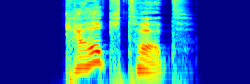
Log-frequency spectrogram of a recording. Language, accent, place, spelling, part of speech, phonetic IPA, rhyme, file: German, Germany, Berlin, kalktet, verb, [ˈkalktət], -alktət, De-kalktet.ogg
- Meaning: inflection of kalken: 1. second-person plural preterite 2. second-person plural subjunctive II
